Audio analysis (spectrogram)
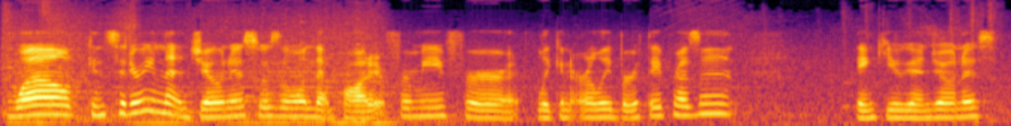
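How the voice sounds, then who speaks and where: Over a dull, lo-fi voice chat with faint music behind, a woman who is the host and player of a gaming video talks casually with friends, exhausted, rambling and swearing. She speaks a little fast at medium pitch, with a darkish tone.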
